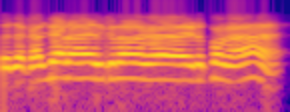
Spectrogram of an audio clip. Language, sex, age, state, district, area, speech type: Tamil, male, 60+, Tamil Nadu, Madurai, rural, conversation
